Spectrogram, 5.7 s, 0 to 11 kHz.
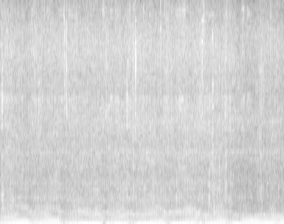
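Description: Off-road 4x4's engine running under load as the vehicle crawls along the trail, its steady note dropping in pitch about four and a half seconds in.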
